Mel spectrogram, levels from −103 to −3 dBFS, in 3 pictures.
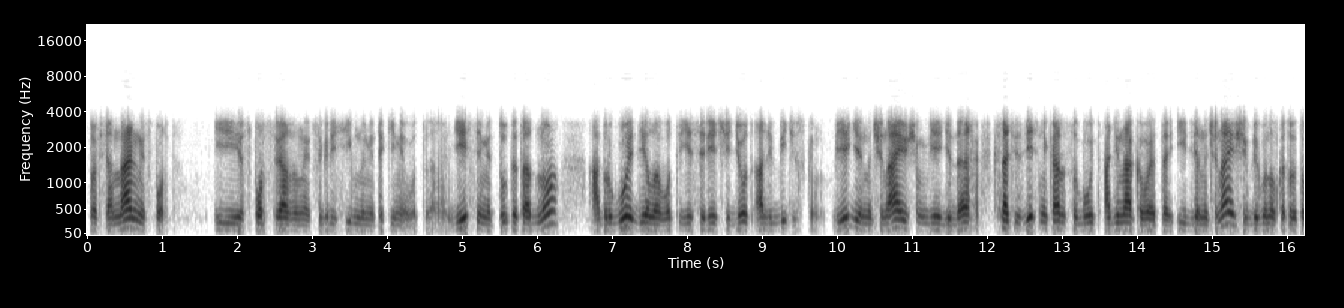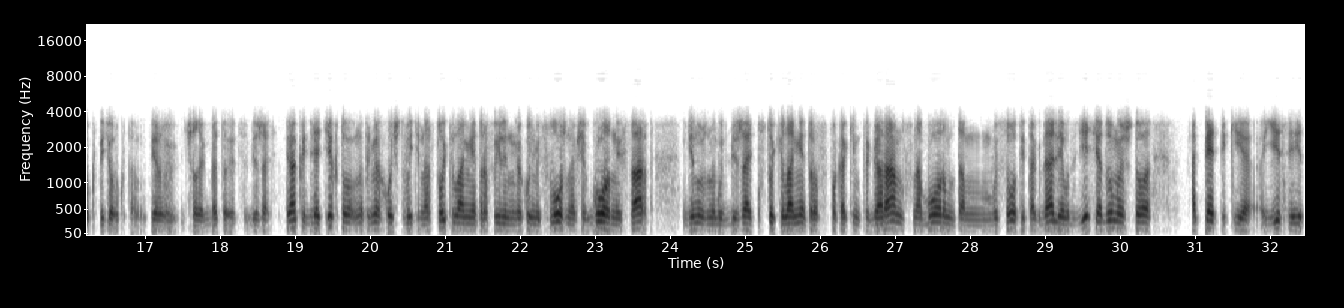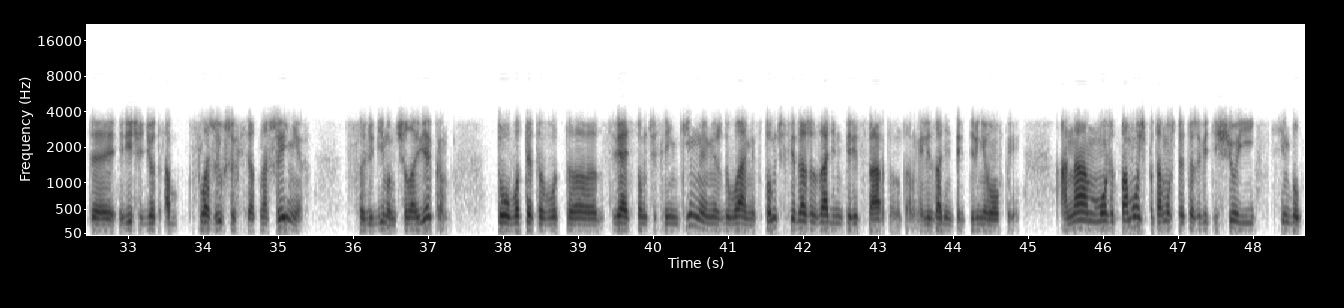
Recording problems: phone-call audio; poor line; nothing above 3.5 kHz

